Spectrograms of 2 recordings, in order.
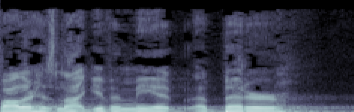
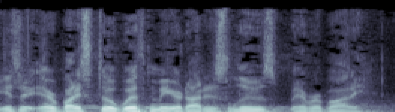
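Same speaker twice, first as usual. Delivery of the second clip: fast, rushed talking. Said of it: "I'm talking fast".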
